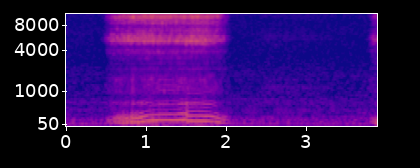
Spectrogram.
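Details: Sleeping woman snoring, husband reports sleepless nights from it: one long, loud, vibrating snore of about 1.5 seconds with a buzzing, rattling tone.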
